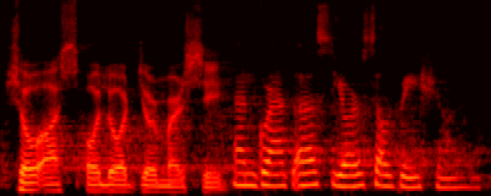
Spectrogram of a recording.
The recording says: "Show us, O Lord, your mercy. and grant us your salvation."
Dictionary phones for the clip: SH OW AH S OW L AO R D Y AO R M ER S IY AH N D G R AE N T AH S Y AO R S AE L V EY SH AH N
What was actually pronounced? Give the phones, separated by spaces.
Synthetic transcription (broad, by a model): SH OW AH S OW L AO R D Y AO R M ER S IY AH N D G R AE N T AH S Y AO R S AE L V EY SH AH N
